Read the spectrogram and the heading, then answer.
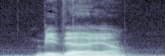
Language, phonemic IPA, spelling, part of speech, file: Arabic, /bi.daː.ja/, بداية, noun, Ar-بداية.ogg
- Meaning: 1. beginning, start 2. commencement, onset, inception 3. dawn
